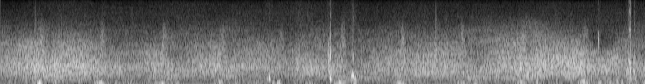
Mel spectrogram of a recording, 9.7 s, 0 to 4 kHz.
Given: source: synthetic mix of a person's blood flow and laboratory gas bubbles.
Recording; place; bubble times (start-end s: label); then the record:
Doppler ultrasound of blood flow; subclavian vein
3.96-4.08 s: bubbles
4.88-5.00 s: bubbles
5.24-5.37 s: bubbles
8.95-9.01 s: bubbles
9.36-9.54 s: bubbles
From the record:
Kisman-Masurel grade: 123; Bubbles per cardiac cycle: 1 to 2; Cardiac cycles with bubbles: 10 to 50%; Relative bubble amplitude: loud (0.450 to 0.775); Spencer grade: 2 (many but less than half of the cardiac periods contain bubble signals, singularly or in groups); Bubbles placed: anywhere in the cardiac cycle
